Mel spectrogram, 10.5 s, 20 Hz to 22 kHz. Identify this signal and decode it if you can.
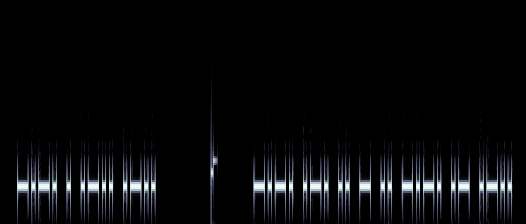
Morse code, heard as a keyed tone, about 17 wpm, 700 Hz. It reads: CELL CRITICAL
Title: Sentences from Top 1100 Words - New Word Drill Alt - 17wpm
